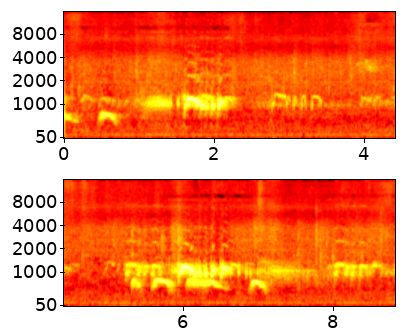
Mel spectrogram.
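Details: Local zebra dove singing vigorously: two rolling phrases of quick staccato coos, each with several lower downward-bending notes. A softer stuttering coo sequence is heard between them.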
